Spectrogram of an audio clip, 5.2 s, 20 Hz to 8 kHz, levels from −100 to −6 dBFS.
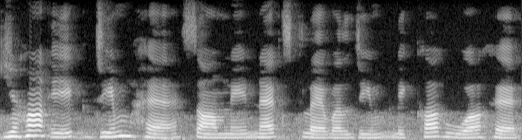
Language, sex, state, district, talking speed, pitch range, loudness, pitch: Hindi, female, Punjab, Pathankot, 125 wpm, 190-235 Hz, -16 LUFS, 205 Hz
